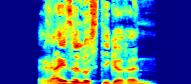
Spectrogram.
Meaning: inflection of reiselustig: 1. strong genitive masculine/neuter singular comparative degree 2. weak/mixed genitive/dative all-gender singular comparative degree
- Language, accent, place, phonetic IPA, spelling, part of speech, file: German, Germany, Berlin, [ˈʁaɪ̯zəˌlʊstɪɡəʁən], reiselustigeren, adjective, De-reiselustigeren.ogg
